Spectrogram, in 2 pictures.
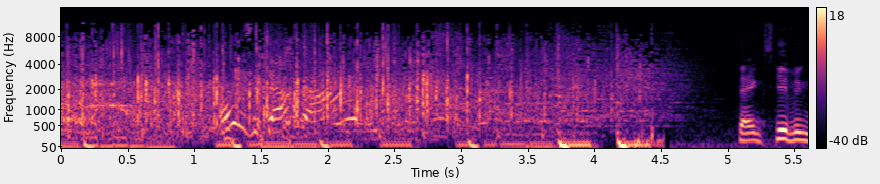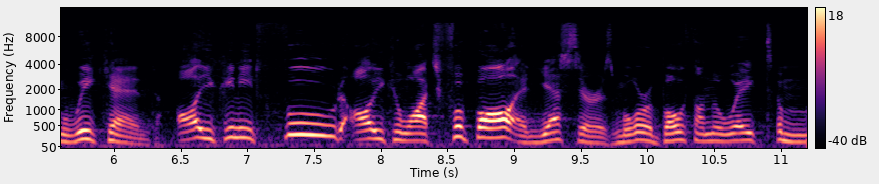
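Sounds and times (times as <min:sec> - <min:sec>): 
scattered cheering voices: 0:00.0 - 0:04.2
audience applause: 0:00.0 - 0:04.8
speech: 0:05.1 - 0:11.1.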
